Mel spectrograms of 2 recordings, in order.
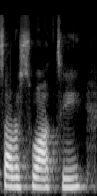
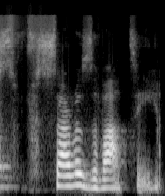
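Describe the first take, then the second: First: The middle consonant is a W sound. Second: The middle consonant is a V sound.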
